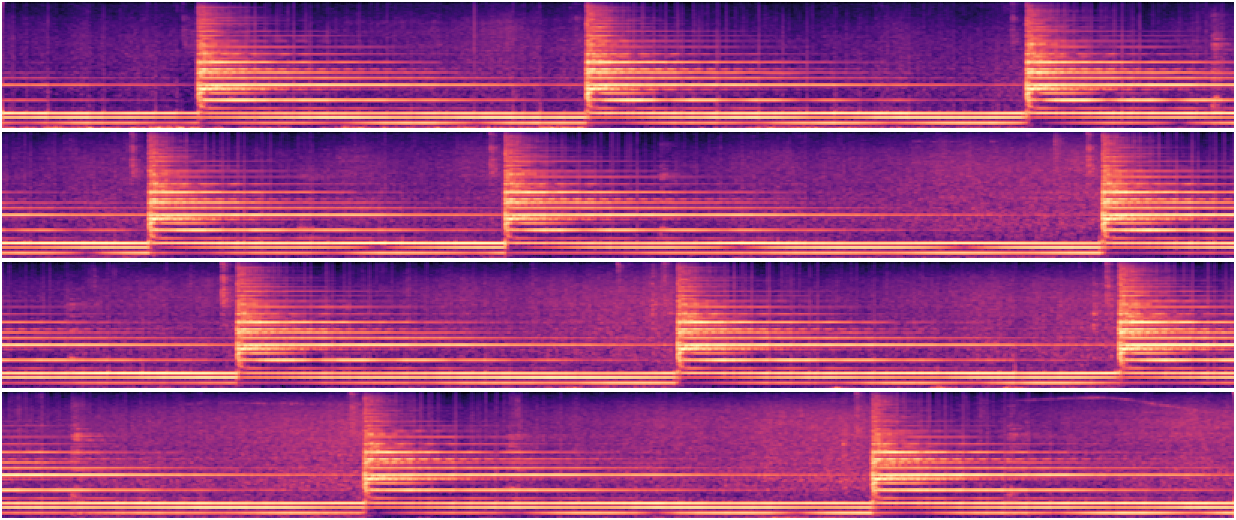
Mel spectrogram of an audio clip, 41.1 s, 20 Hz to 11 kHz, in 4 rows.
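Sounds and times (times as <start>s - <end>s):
church bell tolling: 0.0s - 41.0s.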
